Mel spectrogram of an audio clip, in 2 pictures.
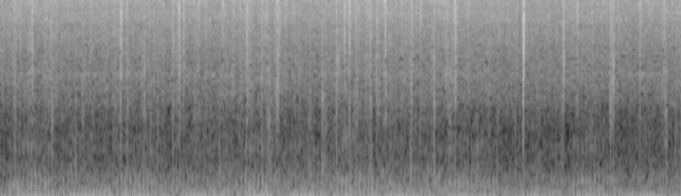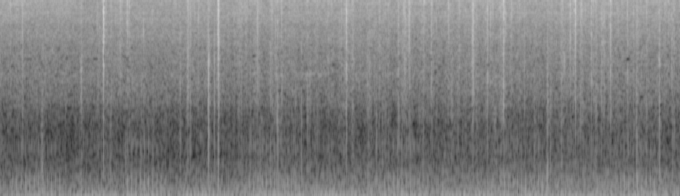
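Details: Domestic cat purring steadily in a sleep and relaxation mix, a deep rumbling drone with soft swells roughly every second, layered over the sharp crackles and pops of a fireplace.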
